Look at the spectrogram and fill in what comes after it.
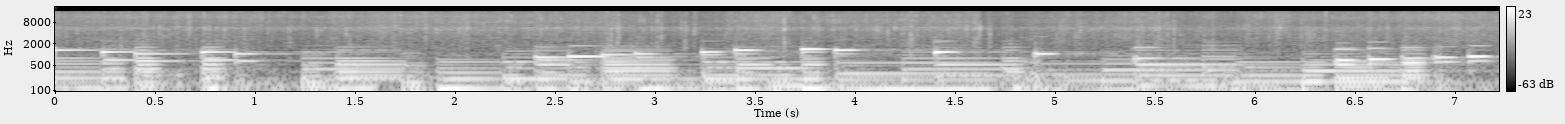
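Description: Strips of fish cake and ham sizzling as they are lightly stir-fried in a frying pan. Background music plays over it, a quick melody of short notes with a bass line.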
